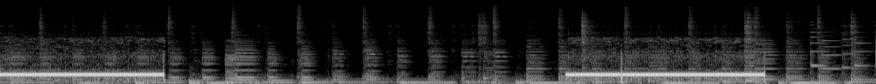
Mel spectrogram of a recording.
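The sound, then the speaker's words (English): A phone call rings out while trying to reach someone: two long, steady ringback tones about four seconds apart, loud and clear, with rhythmic background music continuing underneath throughout. “But let's go ahead and try to get somebody on the phone here.”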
